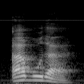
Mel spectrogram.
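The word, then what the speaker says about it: עמודה: Esta palabra se pronuncia amudá.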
